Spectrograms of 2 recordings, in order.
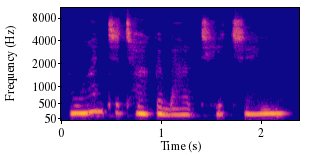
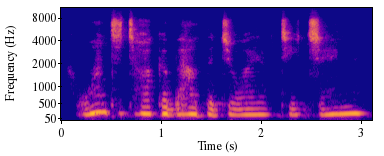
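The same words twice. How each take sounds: First: Said in the usual way. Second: Whispered, hushed and intimate. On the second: Real, not acted. To the congregation about teaching, whispered. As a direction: lean in and breathe the words. Repeated line, now whispered.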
